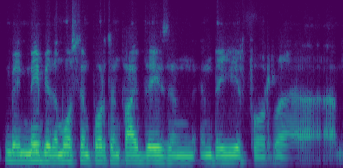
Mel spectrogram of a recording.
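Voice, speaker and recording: A man's voice: mid-range voice, fairly even intonation, moderate pace, no room sound. Native Arabic-speaking man moderating, slightly muffled. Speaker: webinar moderator. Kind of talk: introducing speakers and housekeeping in a webinar.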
